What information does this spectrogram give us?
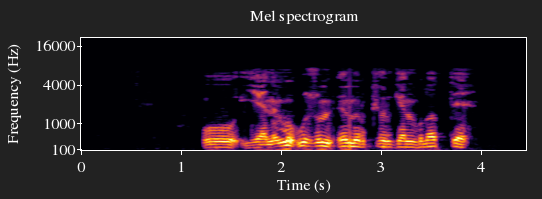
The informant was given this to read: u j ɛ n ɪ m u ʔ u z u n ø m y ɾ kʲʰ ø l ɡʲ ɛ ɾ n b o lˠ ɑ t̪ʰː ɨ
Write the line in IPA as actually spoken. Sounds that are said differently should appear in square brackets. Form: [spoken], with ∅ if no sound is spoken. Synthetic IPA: u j ɛ n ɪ m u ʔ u z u n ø m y ɾ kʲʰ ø [ɾ] ɡʲ ɛ [∅] n b o lˠ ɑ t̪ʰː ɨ

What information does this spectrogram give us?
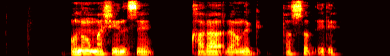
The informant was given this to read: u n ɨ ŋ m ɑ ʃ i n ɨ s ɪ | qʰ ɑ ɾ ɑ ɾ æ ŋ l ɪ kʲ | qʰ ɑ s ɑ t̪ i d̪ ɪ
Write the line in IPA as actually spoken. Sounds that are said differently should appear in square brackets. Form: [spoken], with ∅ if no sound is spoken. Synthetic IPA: u n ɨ ŋ m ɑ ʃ i n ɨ s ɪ | qʰ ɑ ɾ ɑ ɾ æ ŋ l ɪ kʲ | [pʰ] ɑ s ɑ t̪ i d̪ ɪ

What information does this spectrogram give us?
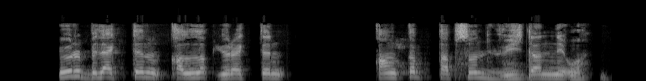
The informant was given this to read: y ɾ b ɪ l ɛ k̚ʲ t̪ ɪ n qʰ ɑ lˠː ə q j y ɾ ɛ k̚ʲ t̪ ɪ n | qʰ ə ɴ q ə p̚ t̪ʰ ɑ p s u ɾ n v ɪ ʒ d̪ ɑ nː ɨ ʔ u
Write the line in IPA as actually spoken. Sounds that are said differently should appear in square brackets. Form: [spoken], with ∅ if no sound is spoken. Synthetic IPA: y ɾ b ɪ l ɛ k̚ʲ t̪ ɪ n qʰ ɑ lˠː ə q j y ɾ ɛ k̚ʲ t̪ ɪ n | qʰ [ɑ] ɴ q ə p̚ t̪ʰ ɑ p s u [∅] n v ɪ ʒ d̪ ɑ nː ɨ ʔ u

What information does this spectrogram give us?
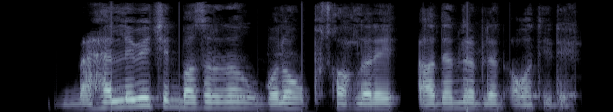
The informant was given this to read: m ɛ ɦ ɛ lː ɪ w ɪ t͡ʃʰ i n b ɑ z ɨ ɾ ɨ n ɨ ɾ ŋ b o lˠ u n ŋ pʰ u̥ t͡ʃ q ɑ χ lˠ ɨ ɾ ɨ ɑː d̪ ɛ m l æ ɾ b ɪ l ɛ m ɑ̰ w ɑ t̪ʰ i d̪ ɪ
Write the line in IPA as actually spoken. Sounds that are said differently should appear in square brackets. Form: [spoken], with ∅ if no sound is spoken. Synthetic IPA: m ɛ ɦ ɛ lː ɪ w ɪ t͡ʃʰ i n b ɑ z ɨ ɾ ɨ n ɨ [∅] ŋ b o lˠ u [∅] ŋ pʰ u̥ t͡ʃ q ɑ χ lˠ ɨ ɾ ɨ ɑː d̪ ɛ m l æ ɾ b ɪ l ɛ [n] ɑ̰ w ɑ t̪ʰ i d̪ ɪ

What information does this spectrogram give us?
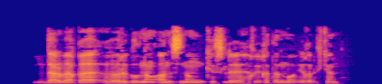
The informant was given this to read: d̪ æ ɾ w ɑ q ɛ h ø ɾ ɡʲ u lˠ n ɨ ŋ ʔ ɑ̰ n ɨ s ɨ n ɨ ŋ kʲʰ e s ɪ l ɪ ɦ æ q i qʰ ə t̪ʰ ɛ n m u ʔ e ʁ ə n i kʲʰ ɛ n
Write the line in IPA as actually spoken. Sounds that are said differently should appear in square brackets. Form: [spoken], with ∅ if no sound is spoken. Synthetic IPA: d̪ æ ɾ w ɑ q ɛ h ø ɾ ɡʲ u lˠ n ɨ ŋ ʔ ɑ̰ n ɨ s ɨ n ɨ ŋ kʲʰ e s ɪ l ɪ ɦ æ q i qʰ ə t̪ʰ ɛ n m u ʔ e ʁ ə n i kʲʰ ɛ n

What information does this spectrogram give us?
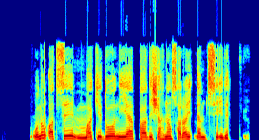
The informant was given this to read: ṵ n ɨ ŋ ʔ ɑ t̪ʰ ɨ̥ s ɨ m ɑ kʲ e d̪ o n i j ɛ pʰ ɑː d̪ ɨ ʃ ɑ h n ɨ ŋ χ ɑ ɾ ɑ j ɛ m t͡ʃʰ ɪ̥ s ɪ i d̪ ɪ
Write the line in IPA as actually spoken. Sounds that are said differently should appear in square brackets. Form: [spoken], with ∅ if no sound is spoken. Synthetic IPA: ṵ n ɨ ŋ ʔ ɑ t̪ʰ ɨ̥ s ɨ m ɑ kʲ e d̪ o n i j ɛ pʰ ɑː d̪ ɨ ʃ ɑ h n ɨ ŋ [s] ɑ ɾ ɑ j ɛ m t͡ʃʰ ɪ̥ s ɪ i d̪ ɪ

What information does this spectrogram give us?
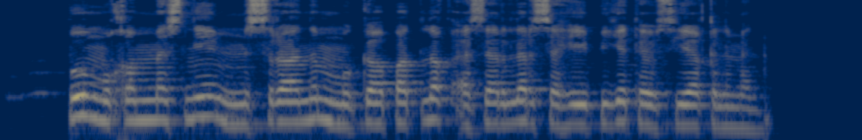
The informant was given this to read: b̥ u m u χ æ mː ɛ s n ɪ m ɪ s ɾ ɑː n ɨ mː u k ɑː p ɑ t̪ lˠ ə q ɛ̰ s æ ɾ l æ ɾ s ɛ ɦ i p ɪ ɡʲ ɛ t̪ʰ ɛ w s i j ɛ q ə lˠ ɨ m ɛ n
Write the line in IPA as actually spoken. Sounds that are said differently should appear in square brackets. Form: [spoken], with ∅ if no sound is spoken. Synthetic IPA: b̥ u m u χ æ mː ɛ s n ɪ m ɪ s ɾ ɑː n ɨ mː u k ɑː p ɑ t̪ lˠ ə q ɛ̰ s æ ɾ l æ ɾ s ɛ ɦ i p ɪ ɡʲ ɛ t̪ʰ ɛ w s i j ɛ q ə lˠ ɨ m ɛ n

